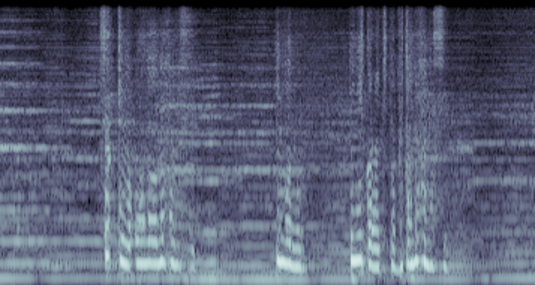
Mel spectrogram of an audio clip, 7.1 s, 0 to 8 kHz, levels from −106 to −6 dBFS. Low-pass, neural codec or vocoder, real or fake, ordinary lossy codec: 7.2 kHz; codec, 32 kHz, 1.9 kbps, SNAC; fake; none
